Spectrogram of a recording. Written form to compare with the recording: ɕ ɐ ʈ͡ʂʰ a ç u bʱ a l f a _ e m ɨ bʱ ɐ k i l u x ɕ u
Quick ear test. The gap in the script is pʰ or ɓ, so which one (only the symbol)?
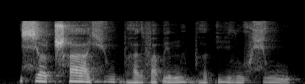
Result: ɓ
